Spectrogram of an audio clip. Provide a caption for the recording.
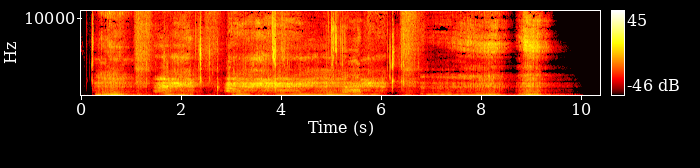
One of the "Bull" sounds I used in one play in my theatre.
